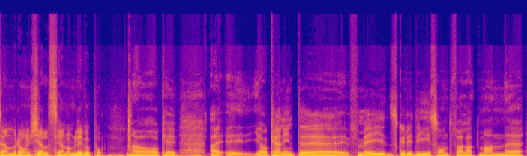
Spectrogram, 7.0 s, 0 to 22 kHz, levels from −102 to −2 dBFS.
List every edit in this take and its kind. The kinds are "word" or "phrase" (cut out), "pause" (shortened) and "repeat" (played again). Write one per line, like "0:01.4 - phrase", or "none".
0:05.7 - word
